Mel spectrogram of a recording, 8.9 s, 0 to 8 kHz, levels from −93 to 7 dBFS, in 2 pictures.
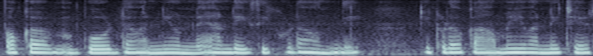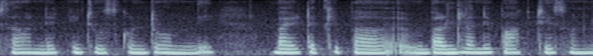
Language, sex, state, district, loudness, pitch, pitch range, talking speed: Telugu, female, Andhra Pradesh, Sri Satya Sai, -15 LUFS, 200 Hz, 195-210 Hz, 150 wpm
